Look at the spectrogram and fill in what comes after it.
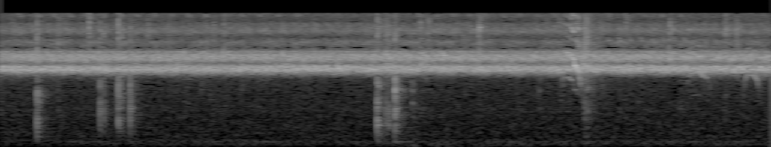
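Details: Continuous shrill chirping chorus of grass insects on an early autumn night, steady and even, with scattered crackling clicks and one faint falling whistle near the end.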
